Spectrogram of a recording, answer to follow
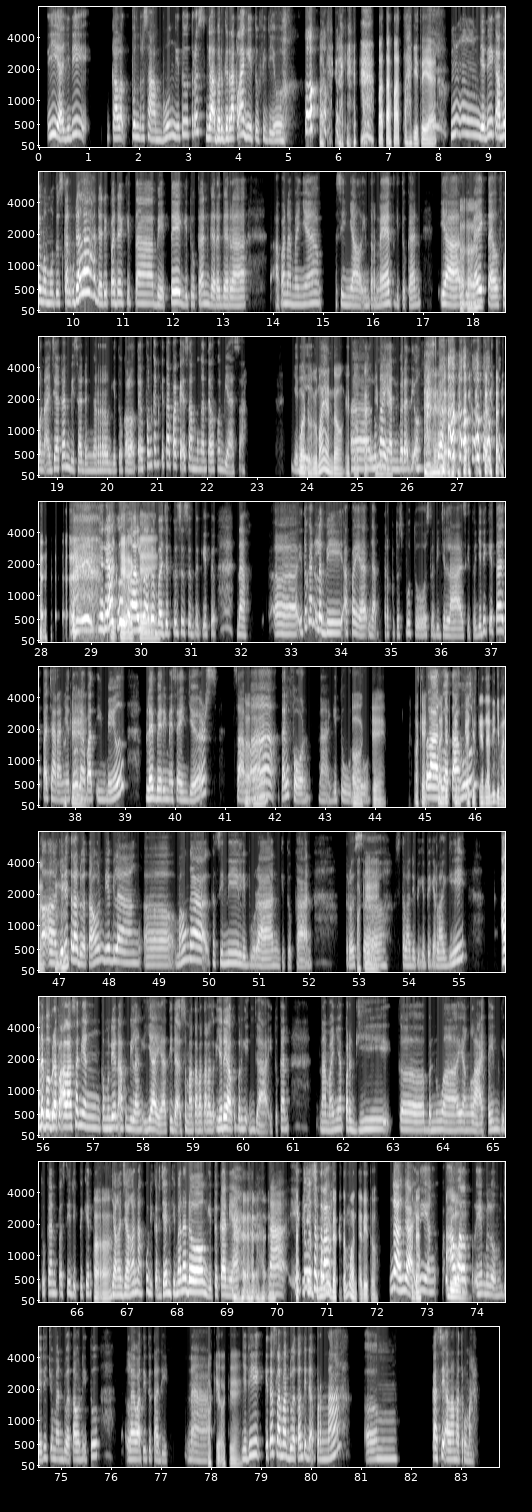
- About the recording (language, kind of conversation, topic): Indonesian, podcast, Bagaimana cerita migrasi keluarga memengaruhi identitas kalian?
- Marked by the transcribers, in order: laughing while speaking: "Oke oke"; laugh; laugh; laughing while speaking: "Jadi aku"; laugh; "Messenger" said as "Messengers"; other background noise; chuckle; tapping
